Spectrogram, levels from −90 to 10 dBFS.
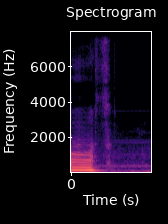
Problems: none marked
